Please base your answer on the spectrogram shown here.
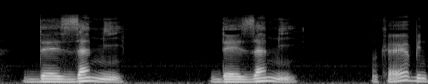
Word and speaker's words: des amis: okay, here, and then there is this little liaison, remember, it's been introduced in a previous lesson. You put this little link between the word des amis.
